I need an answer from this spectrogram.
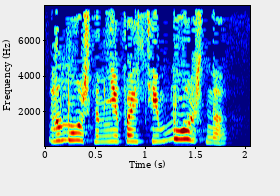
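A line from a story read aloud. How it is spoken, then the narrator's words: Pleading. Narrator (Russian): взмолилась Поллианна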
